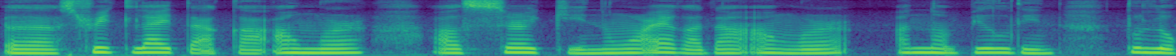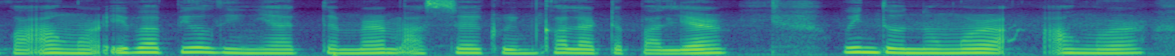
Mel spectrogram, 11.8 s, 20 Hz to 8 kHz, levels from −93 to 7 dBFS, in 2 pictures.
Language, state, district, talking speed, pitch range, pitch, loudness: Ao, Nagaland, Kohima, 135 wpm, 195-220 Hz, 210 Hz, -16 LUFS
